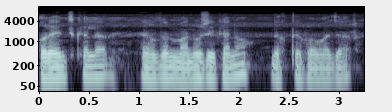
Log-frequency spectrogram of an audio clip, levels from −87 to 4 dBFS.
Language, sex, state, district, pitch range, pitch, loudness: Bengali, male, Assam, Hailakandi, 90-95 Hz, 90 Hz, -21 LUFS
